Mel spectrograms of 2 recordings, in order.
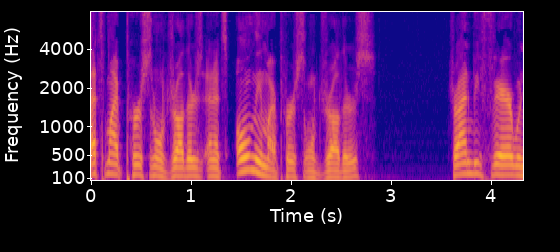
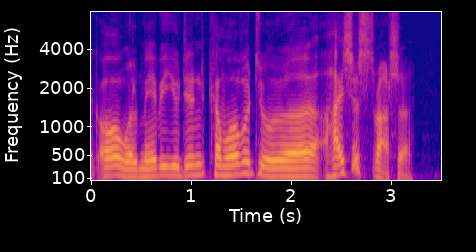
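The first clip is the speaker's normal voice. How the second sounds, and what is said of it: Mock German accent imitating Jung. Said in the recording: “That wasn't really German. It sounded kind of German. Close, close enough. ... it sounded German at the end.”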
